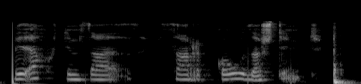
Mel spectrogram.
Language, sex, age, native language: Icelandic, female, 8, Icelandic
